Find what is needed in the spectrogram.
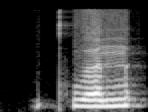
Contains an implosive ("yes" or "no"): no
